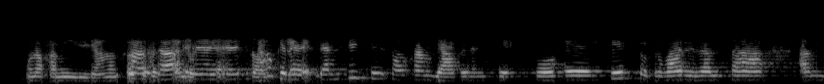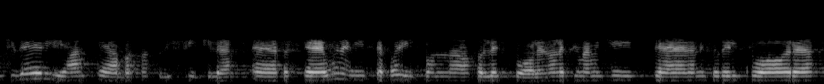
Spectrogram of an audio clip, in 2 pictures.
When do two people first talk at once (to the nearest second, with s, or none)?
1 s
